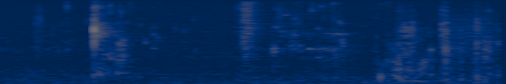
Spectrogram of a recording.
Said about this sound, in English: It's me having some water, staying hydrated.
